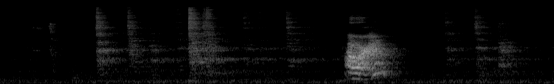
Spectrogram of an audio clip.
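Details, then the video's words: A blue-and-gold macaw mimics human speech, saying "bird crap" in a loud, hoarse, voice-like phrase among several shorter breathy, scratchy bursts in a small indoor room. "Blue and gold macaw talking "bird crap""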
